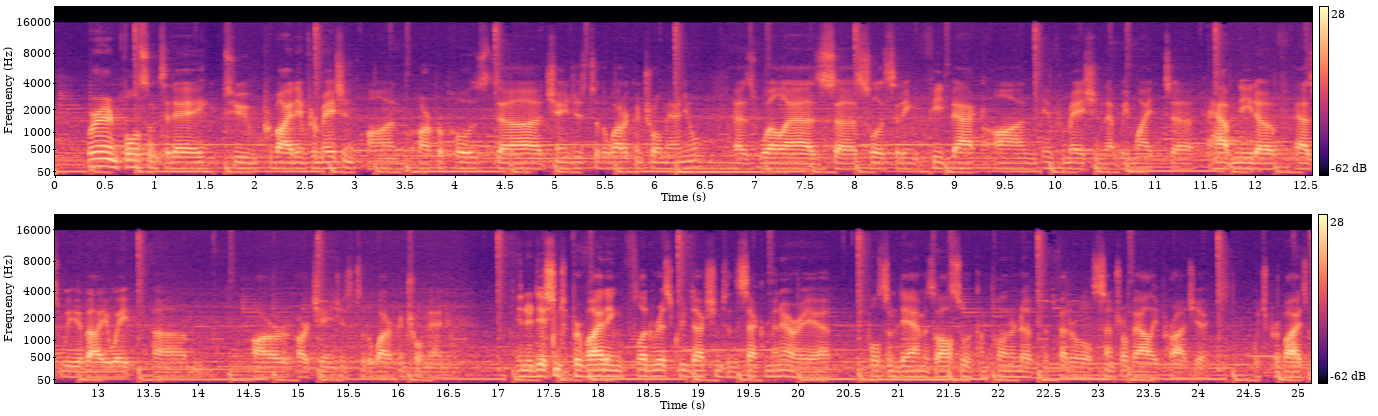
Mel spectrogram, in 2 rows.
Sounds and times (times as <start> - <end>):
Music: 0.0 - 25.1
Speech: 0.3 - 16.6, 17.2 - 25.1.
